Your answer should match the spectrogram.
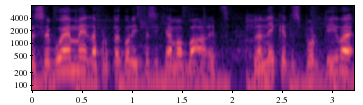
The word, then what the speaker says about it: Varez: teniamo sempre a ribadire, Varez è scritto ma si pronuncia in dialetto varesino Varez, per raccontare che siamo effettivamente italiani e dare importanza al territorio.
